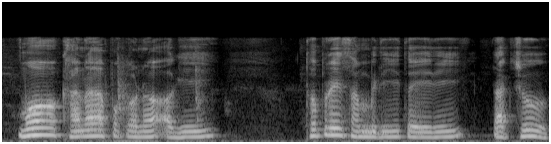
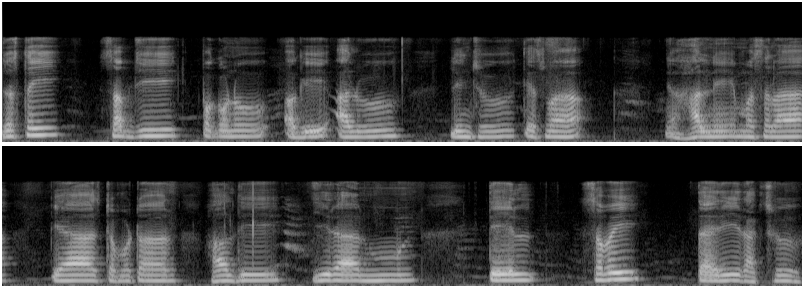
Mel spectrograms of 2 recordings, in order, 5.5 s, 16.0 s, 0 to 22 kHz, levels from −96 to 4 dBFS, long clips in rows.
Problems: background sounds at intervals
